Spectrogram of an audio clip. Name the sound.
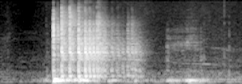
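six-sided die being rolled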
